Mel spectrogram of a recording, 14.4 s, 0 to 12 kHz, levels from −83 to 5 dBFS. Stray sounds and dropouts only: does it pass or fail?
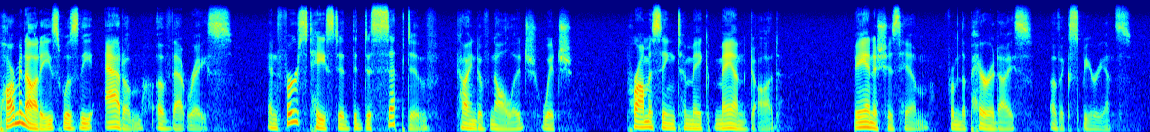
pass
